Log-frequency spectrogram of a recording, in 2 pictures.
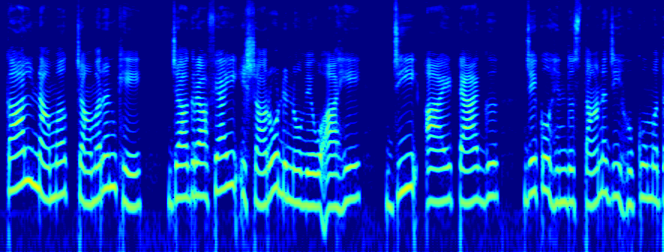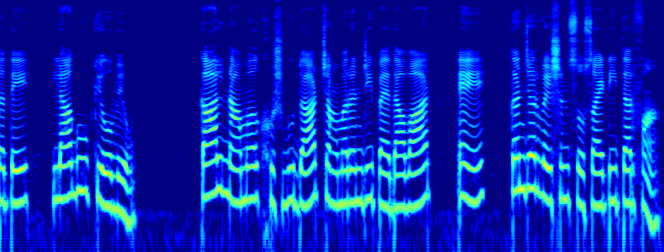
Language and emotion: Sindhi, neutral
